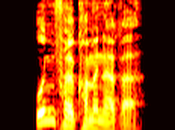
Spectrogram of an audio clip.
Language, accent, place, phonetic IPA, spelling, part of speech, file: German, Germany, Berlin, [ˈʊnfɔlˌkɔmənəʁə], unvollkommenere, adjective, De-unvollkommenere.ogg
- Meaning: inflection of unvollkommen: 1. strong/mixed nominative/accusative feminine singular comparative degree 2. strong nominative/accusative plural comparative degree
